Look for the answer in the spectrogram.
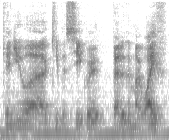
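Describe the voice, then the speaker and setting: An actor playing a guarded, conspiratorial husband with military ties in an audio drama, speaking in a hesitant, confiding way. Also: male voice, low voice, flat delivery, moderate pace, bright, forceful tone, slight background noise. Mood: wry, secretive.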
